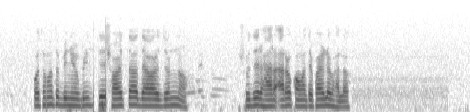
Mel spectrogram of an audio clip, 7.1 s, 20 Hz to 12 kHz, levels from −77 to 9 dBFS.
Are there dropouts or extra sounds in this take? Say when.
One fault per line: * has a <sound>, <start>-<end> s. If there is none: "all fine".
all fine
